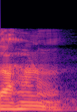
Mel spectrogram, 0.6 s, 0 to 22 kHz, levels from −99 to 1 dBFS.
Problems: none marked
